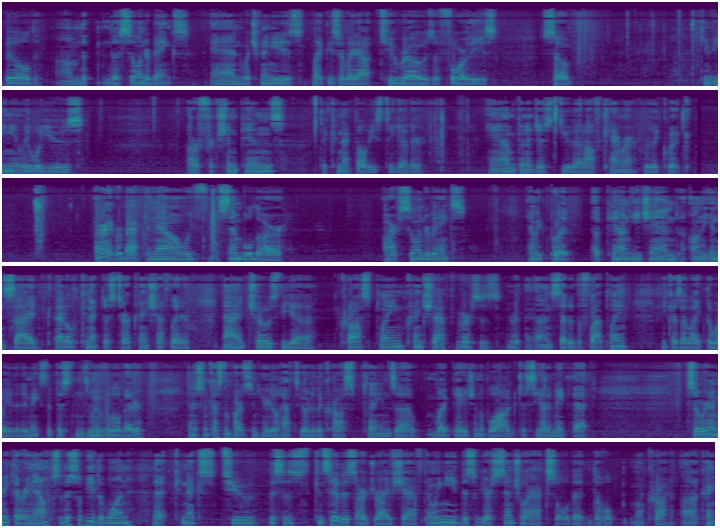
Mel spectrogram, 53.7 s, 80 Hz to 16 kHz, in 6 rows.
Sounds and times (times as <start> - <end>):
Speech: 0.0 - 7.4, 8.7 - 10.1, 11.3 - 14.4, 15.0 - 17.7, 19.1 - 22.1, 22.7 - 23.8, 24.5 - 43.2, 44.4 - 53.6.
